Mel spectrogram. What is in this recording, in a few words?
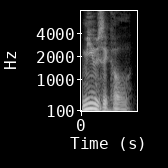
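"musical", British English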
